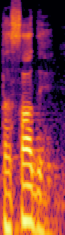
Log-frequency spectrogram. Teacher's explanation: اچھا یہ دھنسادے نہیں ہوتا دھسادے. نون کا ہلکا سا ساؤنڈ آئے گا دھسادے، جس طرح آتا ہے نا وہ نون غنہ کا، اس طریقے سے ہلکا سا ہوگا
